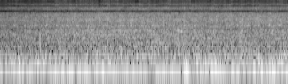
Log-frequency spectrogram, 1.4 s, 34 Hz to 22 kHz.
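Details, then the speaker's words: 1966 Ford Thunderbird idling smoothly and evenly with a deep steady rumble, no misses, knocks or ticks, back in the driveway during diagnosis of an amperage gauge problem and a battery drained from 12.5 to 10.5 volts; normal idle. "she's running fine she's idling smooth and great if you can hear she sounds awesome"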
